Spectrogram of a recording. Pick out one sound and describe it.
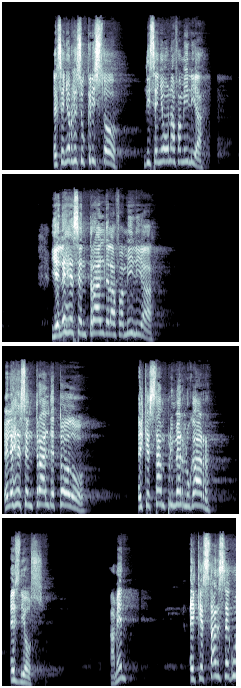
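A young man speaks with animation into a microphone, heard through loudspeakers in an echoing hall.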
